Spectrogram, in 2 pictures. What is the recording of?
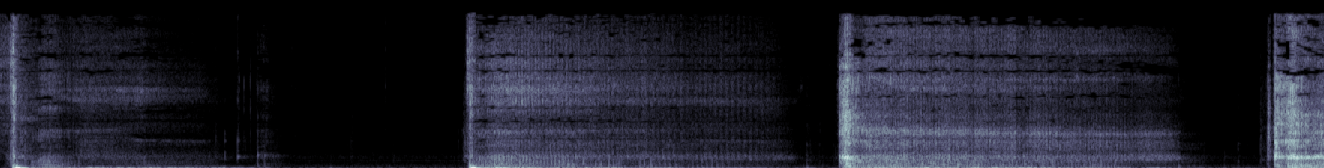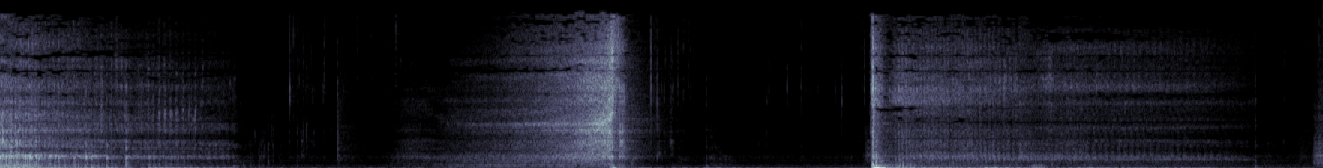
Making booming explosion type sounds into the mic with my mouth.
explosion, mouth, boom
